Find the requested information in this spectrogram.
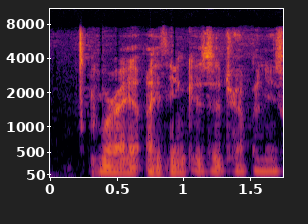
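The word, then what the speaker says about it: Moriya: So I would ask you to pronounce this. Well, Zeloshinsky-Moria interaction. Zeloshinsky-Moria interaction. Zeloshinsky is a Russian last name. Moria, I think, is a Japanese guy.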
